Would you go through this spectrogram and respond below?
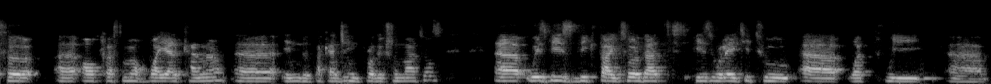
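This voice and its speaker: A man's voice: a little high, darkish tone. Hesitant French-accented man presenting. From France. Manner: hesitant, many uh fillers. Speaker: webinar guest speaker. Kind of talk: presenting slides in a webinar. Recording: muffled lo-fi webinar audio.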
